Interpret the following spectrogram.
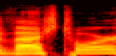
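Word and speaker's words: Vashtorr: yeah the lore yeah I will always say vashtor because it rhymes with trogdor and that is how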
